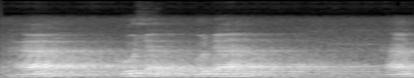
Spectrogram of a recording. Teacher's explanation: ha keluarkan dari pangkal tenggorokan ya pangkal tenggorokan asal halqi bersama dengan Hamzah di situ hudanil Muttaqin kemudian tanwin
